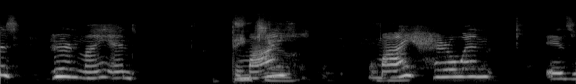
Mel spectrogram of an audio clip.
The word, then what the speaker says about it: Hermione: okay what about let's see uh what about hermany i'm sorry if i'm saying your name wrong tell me who are you thinking about for a hero or heroine well my name is hermione and my my heroine is wonder woman oh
